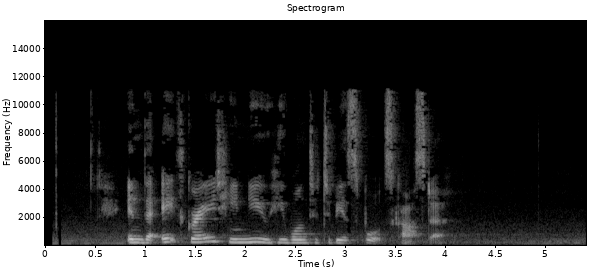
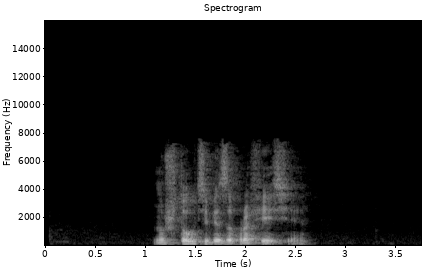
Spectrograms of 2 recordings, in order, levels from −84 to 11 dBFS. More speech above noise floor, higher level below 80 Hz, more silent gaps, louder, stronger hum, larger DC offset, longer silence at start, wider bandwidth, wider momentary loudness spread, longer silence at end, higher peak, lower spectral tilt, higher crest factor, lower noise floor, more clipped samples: second, 30 dB vs 51 dB; second, -76 dBFS vs -56 dBFS; neither; second, -25 LUFS vs -20 LUFS; neither; neither; second, 0.2 s vs 1.1 s; first, 11.5 kHz vs 7.6 kHz; second, 11 LU vs 15 LU; second, 0.1 s vs 1.15 s; second, -8 dBFS vs -2 dBFS; second, -4 dB/octave vs -6 dB/octave; about the same, 20 dB vs 20 dB; second, -54 dBFS vs -71 dBFS; neither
